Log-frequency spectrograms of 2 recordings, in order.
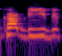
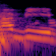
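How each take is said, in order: First: The name begins with a hard K sound. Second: The name begins with a breathy H sound. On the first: "mas eu uso Khabib, porque eu acho que o K no Brasil, K com H, é K" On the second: "a pronúncia certa é Habib"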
